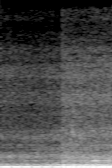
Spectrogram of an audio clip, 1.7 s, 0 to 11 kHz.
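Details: Hot carbureted engine after mix screws were set at highest vacuum, then an eighth to a quarter turn richer: a deep, smooth idle with an even low rumble and no hunting. AFR is about 13.5 and rock steady, a normal idle.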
